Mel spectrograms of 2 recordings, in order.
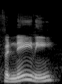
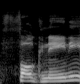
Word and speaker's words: Fognini: By the way, Basilashvili takes out Fognini. Or Fognini, if you want to be literal with it. But the G is silent.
